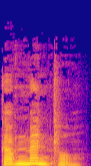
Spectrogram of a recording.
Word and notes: governmental: British English

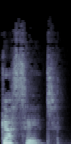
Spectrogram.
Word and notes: gusset: British English

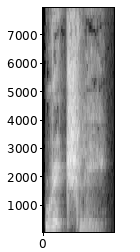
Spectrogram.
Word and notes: richly: British English

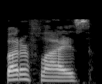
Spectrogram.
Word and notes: butterflies: British English

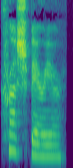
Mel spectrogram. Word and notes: crush barrier: American English

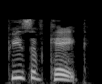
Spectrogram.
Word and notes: piece of cake: British English

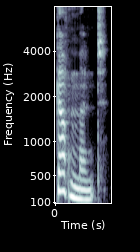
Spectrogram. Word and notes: government: British English

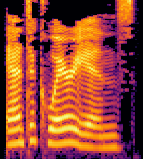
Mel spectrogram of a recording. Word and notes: antiquarians: British English

